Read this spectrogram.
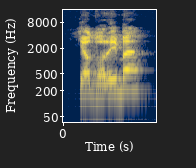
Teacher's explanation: را کو زیر کی وجہ سے باریک پڑھیں گے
